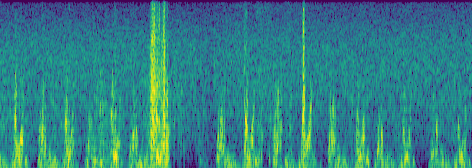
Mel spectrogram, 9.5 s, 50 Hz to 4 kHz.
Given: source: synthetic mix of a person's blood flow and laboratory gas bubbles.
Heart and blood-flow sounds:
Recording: Doppler ultrasound of blood flow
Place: precordium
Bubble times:
4.87-4.92 s: bubbles
5.12-5.57 s: bubbles
5.77-5.85 s: bubbles
From the record:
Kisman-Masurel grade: 211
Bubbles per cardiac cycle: several, 3 to 8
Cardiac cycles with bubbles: 1 to 10%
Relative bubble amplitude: barely perceptible (0.100 to 0.250)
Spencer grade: 1 (occasional bubble signal discernible with the cardiac motion signal, with majority of cardiac periods free of bubbles)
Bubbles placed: anywhere in the cardiac cycle

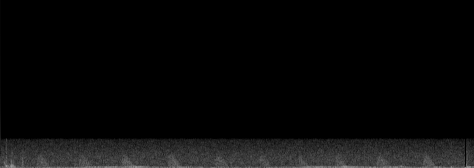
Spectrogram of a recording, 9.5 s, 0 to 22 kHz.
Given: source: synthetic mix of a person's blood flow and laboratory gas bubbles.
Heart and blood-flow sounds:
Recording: Doppler ultrasound of blood flow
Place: subclavian vein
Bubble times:
0.06-0.31 s: bubbles
From the record:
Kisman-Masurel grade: 213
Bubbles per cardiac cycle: several, 3 to 8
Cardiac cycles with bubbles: 1 to 10%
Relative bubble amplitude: loud (0.450 to 0.775)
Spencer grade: 1 (occasional bubble signal discernible with the cardiac motion signal, with majority of cardiac periods free of bubbles)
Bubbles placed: anywhere in the cardiac cycle

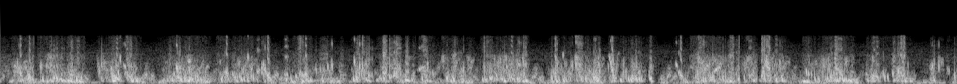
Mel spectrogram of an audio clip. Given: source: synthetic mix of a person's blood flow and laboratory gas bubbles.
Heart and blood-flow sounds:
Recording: Doppler ultrasound of blood flow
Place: precordium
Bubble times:
0.00-0.34 s: bubbles
0.36-0.86 s: bubbles
0.95-1.43 s: bubbles
1.57-2.12 s: bubbles
2.16-2.76 s: bubbles
2.82-3.47 s: bubbles
3.50-4.76 s: bubbles
4.79-5.33 s: bubbles
5.47-6.57 s: bubbles
6.72-7.92 s: bubbles
8.03-8.56 s: bubbles
8.66-9.17 s: bubbles
9.28-9.57 s: bubbles
From the record:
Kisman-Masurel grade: 444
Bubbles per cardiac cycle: continuous sound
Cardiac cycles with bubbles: 100%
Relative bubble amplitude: maximal (0.775 to 0.999)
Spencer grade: 4 (maximum detectable bubble signal sounding continuously throughout systole and diastole of every cardiac period, and overriding the amplitude of the normal cardiac signals)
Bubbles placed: anywhere in the cardiac cycle

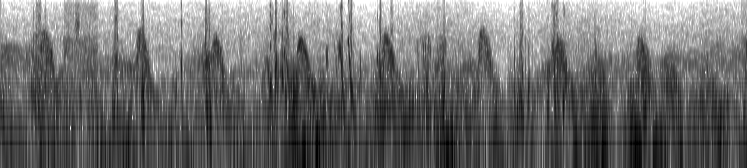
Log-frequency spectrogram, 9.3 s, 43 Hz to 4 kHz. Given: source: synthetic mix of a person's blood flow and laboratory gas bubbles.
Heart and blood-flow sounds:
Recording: Doppler ultrasound of blood flow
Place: subclavian vein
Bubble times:
0.00-0.08 s: bubbles
0.37-1.23 s: bubbles
1.36-1.50 s: bubbles
1.73-1.90 s: bubbles
2.17-2.29 s: bubbles
2.50-2.82 s: bubbles
3.30-3.73 s: bubbles
4.04-4.54 s: bubbles
4.66-4.95 s: bubbles
5.19-5.60 s: bubbles
5.67-5.86 s: bubbles
6.39-6.66 s: bubbles
6.80-7.10 s: bubbles
7.39-7.50 s: bubbles
7.83-8.12 s: bubbles
8.74-8.88 s: bubbles
9.25-9.35 s: bubbles
From the record:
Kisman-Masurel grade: 242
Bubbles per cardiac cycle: several, 3 to 8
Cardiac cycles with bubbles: 100%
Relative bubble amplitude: moderate (0.250 to 0.450)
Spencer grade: 3 (all of the cardiac periods contain showers or single bubble signals, but not dominating or overriding the cardiac motion signals)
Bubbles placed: anywhere in the cardiac cycle

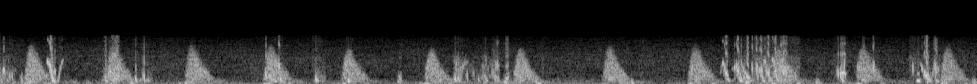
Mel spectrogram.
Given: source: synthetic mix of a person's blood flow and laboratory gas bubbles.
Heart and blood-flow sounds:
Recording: Doppler ultrasound of blood flow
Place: subclavian vein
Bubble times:
0.00-0.16 s: bubbles
0.43-0.66 s: bubbles
1.00-1.23 s: bubbles
1.32-1.54 s: bubbles
2.61-2.86 s: bubbles
3.12-3.26 s: bubbles
3.44-3.55 s: bubbles
4.53-5.01 s: bubbles
5.04-5.12 s: bubbles
7.20-8.02 s: bubbles
8.33-8.49 s: bubbles
8.54-8.78 s: bubbles
9.09-9.43 s: bubbles
From the record:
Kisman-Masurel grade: 233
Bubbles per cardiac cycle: several, 3 to 8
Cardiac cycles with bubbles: 50 to 99%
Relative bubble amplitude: loud (0.450 to 0.775)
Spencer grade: 3 (all of the cardiac periods contain showers or single bubble signals, but not dominating or overriding the cardiac motion signals)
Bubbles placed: anywhere in the cardiac cycle

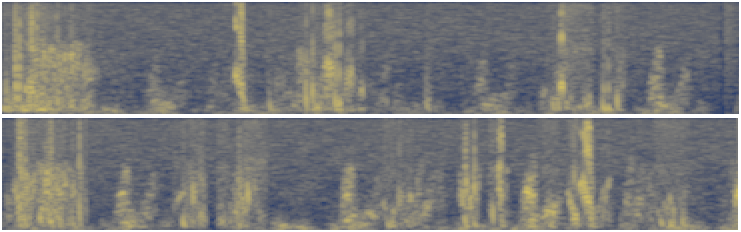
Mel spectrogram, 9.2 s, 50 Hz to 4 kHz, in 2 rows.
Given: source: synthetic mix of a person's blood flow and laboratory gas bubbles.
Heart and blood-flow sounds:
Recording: Doppler ultrasound of blood flow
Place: precordium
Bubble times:
0.00-0.60 s: bubbles
1.42-1.56 s: bubbles
1.65-2.27 s: bubbles
2.63-2.69 s: bubbles
3.40-3.69 s: bubbles
3.73-3.90 s: bubbles
4.61-5.12 s: bubbles
5.67-5.88 s: bubbles
5.93-6.26 s: bubbles
6.97-7.17 s: bubbles
7.44-7.58 s: bubbles
7.63-7.76 s: bubbles
7.96-8.09 s: bubbles
8.12-8.41 s: bubbles
8.67-8.91 s: bubbles
From the record:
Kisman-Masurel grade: 242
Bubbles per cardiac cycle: several, 3 to 8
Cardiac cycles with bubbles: 100%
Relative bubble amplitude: moderate (0.250 to 0.450)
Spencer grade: 3 (all of the cardiac periods contain showers or single bubble signals, but not dominating or overriding the cardiac motion signals)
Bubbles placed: only in the low amplitude regions of the cardiac cycle

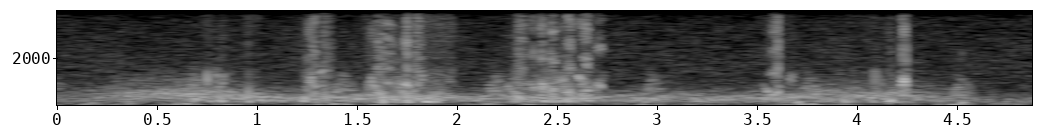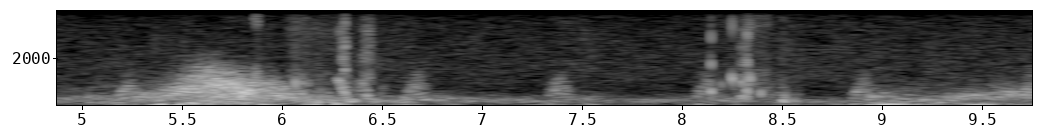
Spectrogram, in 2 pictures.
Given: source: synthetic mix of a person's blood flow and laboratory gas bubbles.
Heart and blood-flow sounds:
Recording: Doppler ultrasound of blood flow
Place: subclavian vein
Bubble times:
0.72-0.87 s: bubbles
0.92-1.01 s: bubbles
1.18-1.43 s: bubbles
1.54-1.98 s: bubbles
2.23-2.75 s: bubbles
3.52-3.70 s: bubbles
3.89-4.28 s: bubbles
5.84-5.98 s: bubbles
6.01-6.52 s: bubbles
8.11-8.60 s: bubbles
From the record:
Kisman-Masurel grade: 222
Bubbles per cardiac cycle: several, 3 to 8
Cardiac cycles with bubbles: 10 to 50%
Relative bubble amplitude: moderate (0.250 to 0.450)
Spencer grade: 2 (many but less than half of the cardiac periods contain bubble signals, singularly or in groups)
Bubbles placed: anywhere in the cardiac cycle

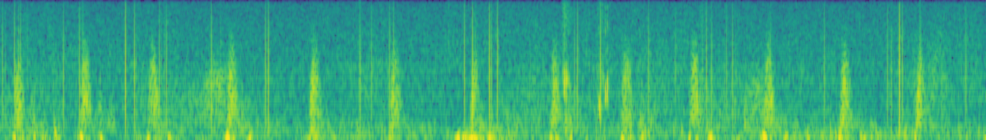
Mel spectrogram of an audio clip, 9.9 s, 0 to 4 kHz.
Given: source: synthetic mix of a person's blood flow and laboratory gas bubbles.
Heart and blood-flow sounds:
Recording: Doppler ultrasound of blood flow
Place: subclavian vein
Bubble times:
5.62-5.74 s: bubbles
5.96-6.12 s: bubbles
From the record:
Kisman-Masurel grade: 212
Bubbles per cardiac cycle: several, 3 to 8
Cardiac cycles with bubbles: 1 to 10%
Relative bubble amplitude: moderate (0.250 to 0.450)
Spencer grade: 1 (occasional bubble signal discernible with the cardiac motion signal, with majority of cardiac periods free of bubbles)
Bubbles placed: anywhere in the cardiac cycle

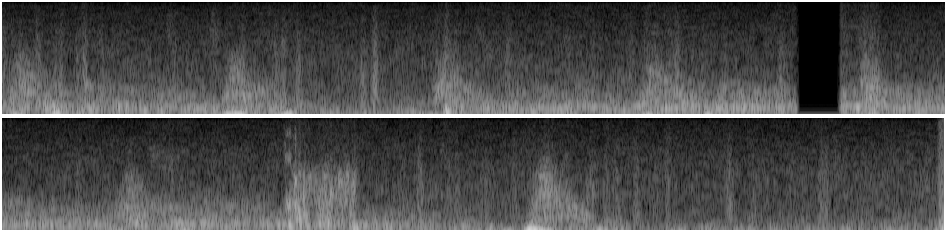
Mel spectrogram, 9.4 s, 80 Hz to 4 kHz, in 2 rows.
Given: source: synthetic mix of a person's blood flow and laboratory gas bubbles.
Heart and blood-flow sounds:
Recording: Doppler ultrasound of blood flow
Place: subclavian vein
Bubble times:
6.12-6.50 s: bubbles
From the record:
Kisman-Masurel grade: 112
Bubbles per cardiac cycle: 1 to 2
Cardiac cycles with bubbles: 1 to 10%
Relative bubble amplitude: moderate (0.250 to 0.450)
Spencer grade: 1 (occasional bubble signal discernible with the cardiac motion signal, with majority of cardiac periods free of bubbles)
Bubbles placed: anywhere in the cardiac cycle

